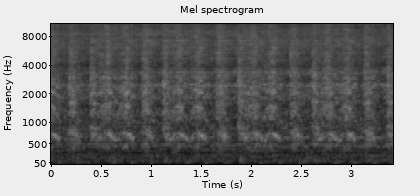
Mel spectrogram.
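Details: BMW K100RS motorcycle sitting since 2007, after fuel tank rebuild and new fuel pump, fuel spraying: starter churns in a regular rhythm, a little over one beat a second, never catches; cranks but no start.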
